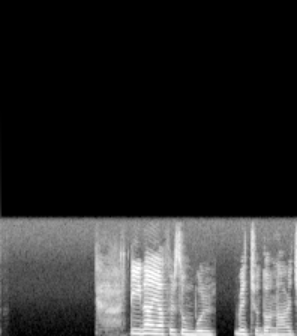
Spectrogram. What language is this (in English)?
Punjabi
